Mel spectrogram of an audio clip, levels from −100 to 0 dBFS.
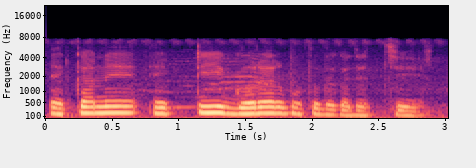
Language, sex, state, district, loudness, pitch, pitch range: Bengali, male, Assam, Hailakandi, -13 LUFS, 170 Hz, 130-185 Hz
